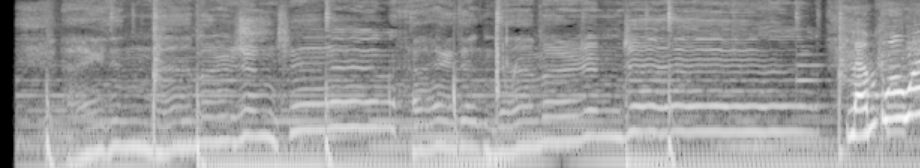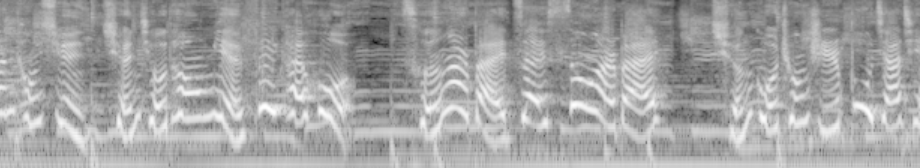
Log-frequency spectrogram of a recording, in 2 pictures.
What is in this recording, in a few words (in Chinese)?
广告; 蓝波湾通讯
